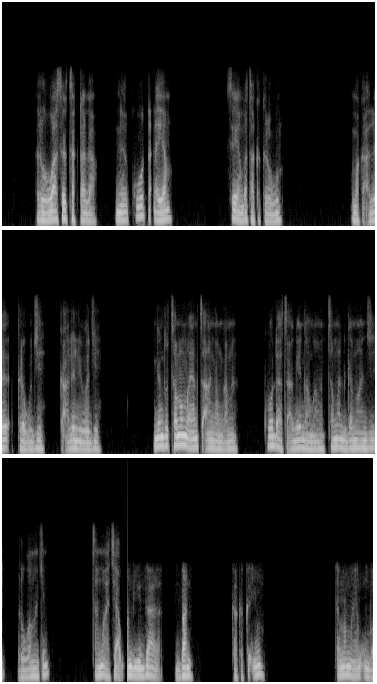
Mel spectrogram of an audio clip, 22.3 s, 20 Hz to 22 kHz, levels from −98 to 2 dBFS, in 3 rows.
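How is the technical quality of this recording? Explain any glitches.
The recording is a phone call with two linked problems near the end. Up to that point the sound carries the light coding texture of HD Voice, which fits AMR-WB running at around 12.65 kbit/s.

A handover gap runs from 17.33 to 17.43 s. The call switched networks and no frames arrived for 100 ms, so the audio fades out within a few tens of milliseconds and stays silent. Unlike ordinary packet loss, there is no concealment buzz, only a clean hole.

A fallback to narrowband starts right after the gap, at 17.43 s, and lasts to the end. The call renegotiated onto an older codec, consistent with AMR-NB at about 7.4 kbit/s. Nothing above 4 kHz remains, and the sound turns dull and rougher. It differs from a simple low-pass filter because the drop coincides with the handover and adds coarser coding grit.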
